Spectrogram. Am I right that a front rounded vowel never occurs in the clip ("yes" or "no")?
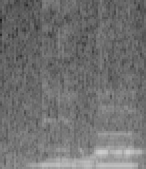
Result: yes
